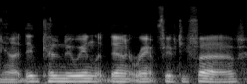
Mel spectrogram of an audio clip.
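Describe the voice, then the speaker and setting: A man with a coastal North Carolina accent at a moderate pace. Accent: US Southern, coastal North Carolina. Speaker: weather vlogger. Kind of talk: casual video update. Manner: rambling, halting.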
